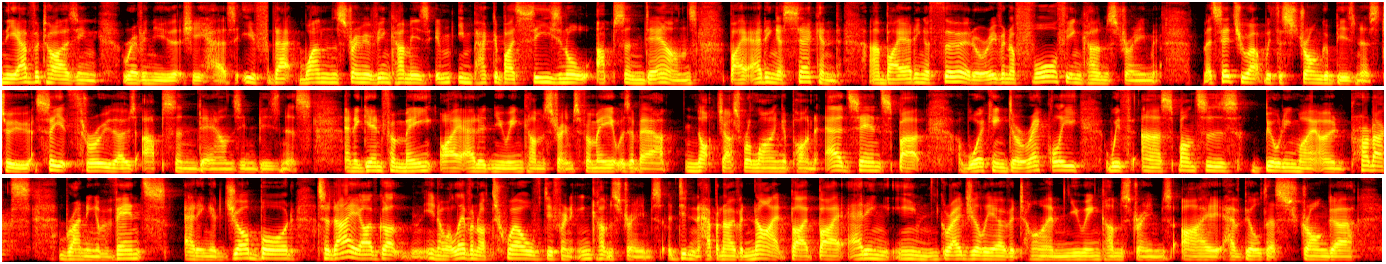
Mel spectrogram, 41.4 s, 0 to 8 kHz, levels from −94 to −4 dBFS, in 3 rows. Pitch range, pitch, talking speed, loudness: 115-145 Hz, 130 Hz, 170 wpm, -23 LUFS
